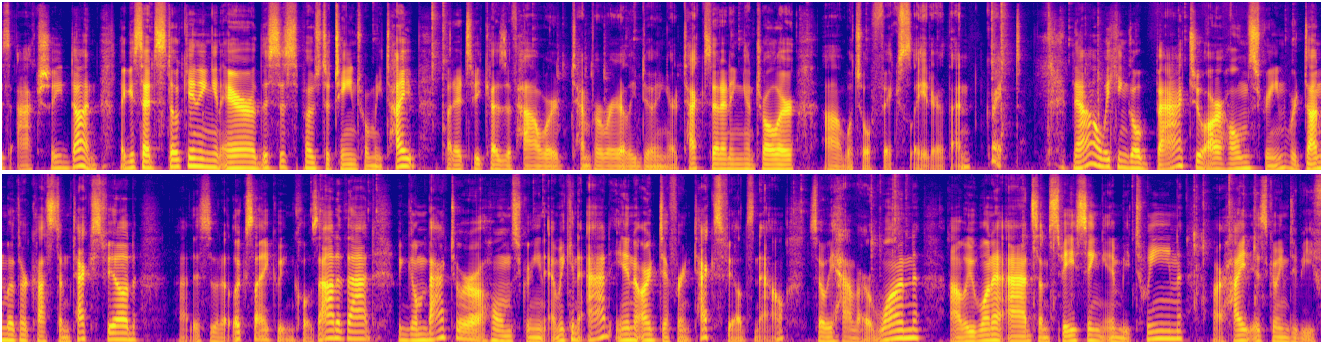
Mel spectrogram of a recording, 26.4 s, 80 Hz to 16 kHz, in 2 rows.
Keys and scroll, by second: 0.1 ctrl+s, 1.6 d, 4.3 BackSpace, 5.5 d, 7.1 ctrl+s, 9.9 BackSpace, 11.2 ctrl+s, 22.2 Return, 23.1-26.2 typing, 24.6 Return.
